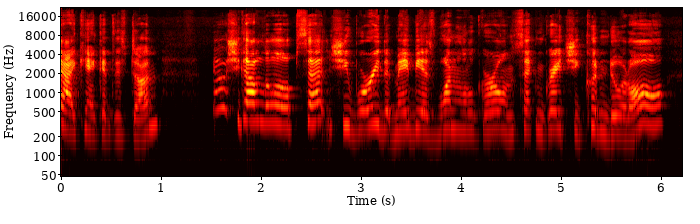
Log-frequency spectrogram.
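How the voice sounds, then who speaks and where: Female library read-aloud host, higher-pitched, expressive and encouraging with kids, leans on key words. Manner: dramatic pauses, stretched key words, encouraging. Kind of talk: expressive children's storybook read-aloud, then chat to young listeners.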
